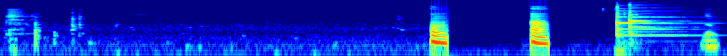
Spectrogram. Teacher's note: Both nasalized, those sounds.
